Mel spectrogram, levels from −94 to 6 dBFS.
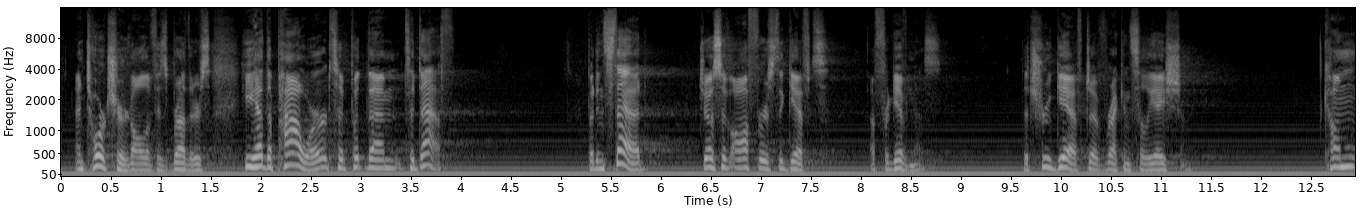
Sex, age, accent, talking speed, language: male, 30-49, American, 135 wpm, English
